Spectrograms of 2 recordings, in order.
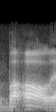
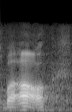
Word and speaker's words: Baal: And then you have Baal, or Baal, actually. It's really two syllables, Baal.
